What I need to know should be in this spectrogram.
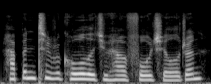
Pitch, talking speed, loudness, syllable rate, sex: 230 Hz, 225 wpm, -15 LUFS, 5.9 syllables/s, female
